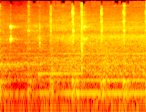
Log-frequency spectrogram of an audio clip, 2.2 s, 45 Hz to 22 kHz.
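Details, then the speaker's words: Wanhao Duplicator i3 Plus extruder loading 3D-Fuel APLA: sharp dry clicks about every third of a second over a faint motor hum as the drive gear strips and skips on a leftover Hatchbox PLA strand; nothing extrudes, so the assembly needs disassembly. "you guys can just hear it stripping. And it will not push anything out of the extruder."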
